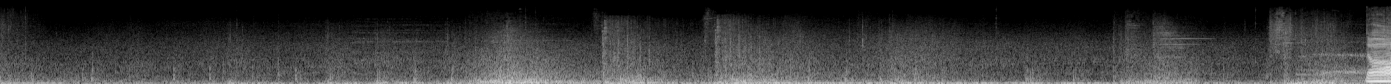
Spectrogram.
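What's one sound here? A young man talks casually through a microphone.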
